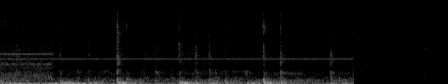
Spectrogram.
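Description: Typing on a laptop keyboard: a quick, irregular run of key clicks with some softer thuds, cutting off abruptly shortly before the end.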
